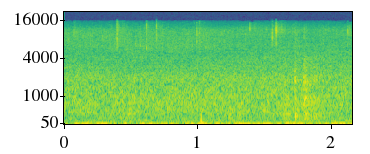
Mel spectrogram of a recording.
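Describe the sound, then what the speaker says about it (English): Heavy rain falls as a dense, even hiss of drops on surfaces, steady and moderately faint with an occasional louder patter. "the rain is really heavy"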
